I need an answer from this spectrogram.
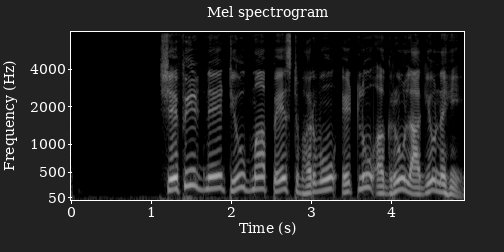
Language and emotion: Gujarati, neutral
